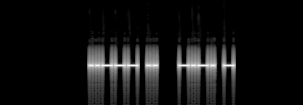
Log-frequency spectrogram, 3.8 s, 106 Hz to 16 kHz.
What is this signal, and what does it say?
Morse code, heard as a keyed tone, about 30 wpm, 700 Hz. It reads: 2I CT
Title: Winter Field Day Exchanges 30wpm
